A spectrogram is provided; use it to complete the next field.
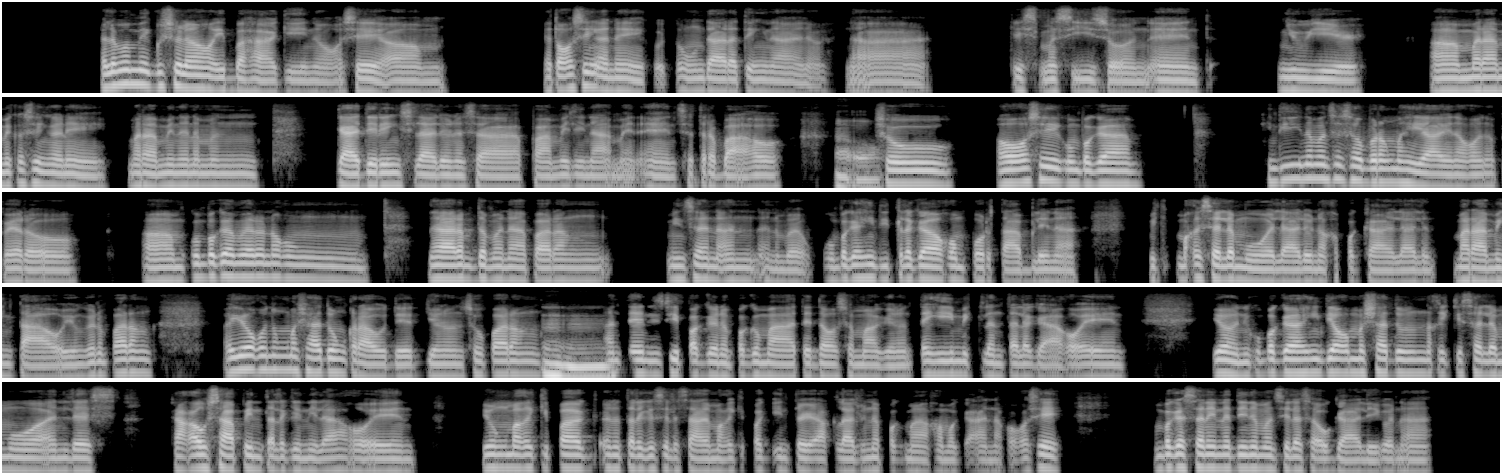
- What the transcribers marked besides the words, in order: none
- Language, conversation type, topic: Filipino, advice, Paano ako makikisalamuha sa mga handaan nang hindi masyadong naiilang o kinakabahan?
